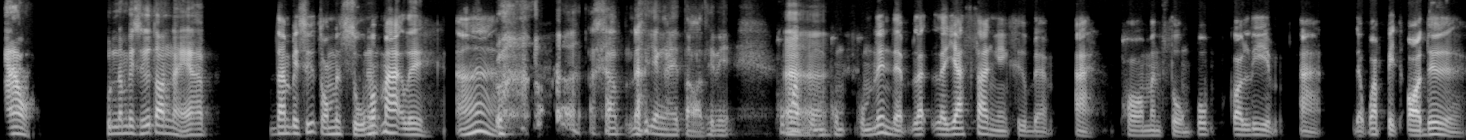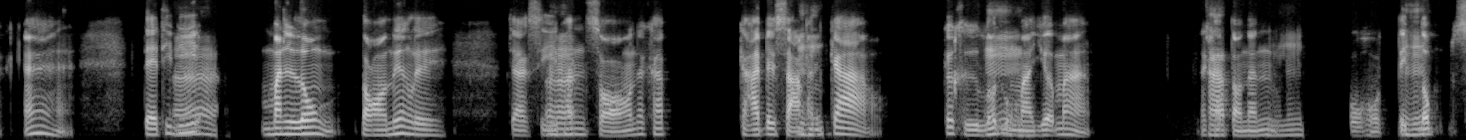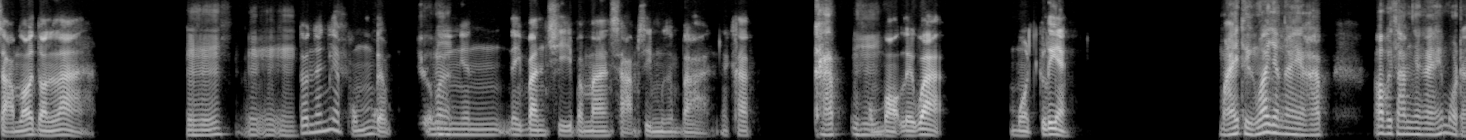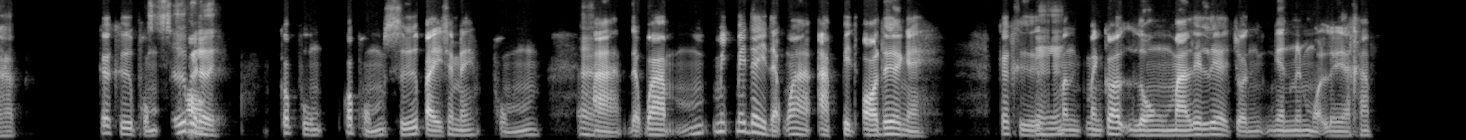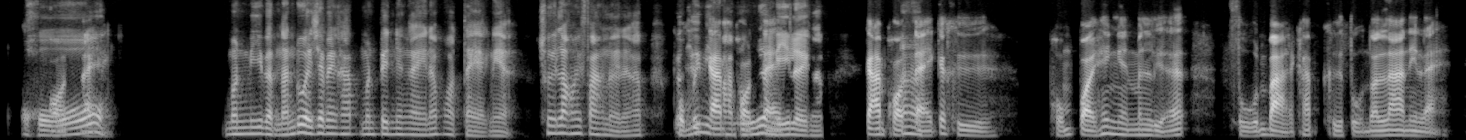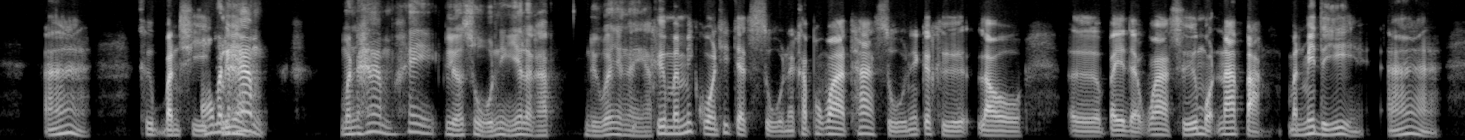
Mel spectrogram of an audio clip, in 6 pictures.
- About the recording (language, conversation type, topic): Thai, podcast, ทำยังไงถึงจะหาแรงจูงใจได้เมื่อรู้สึกท้อ?
- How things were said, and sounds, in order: chuckle; laughing while speaking: "แล้วยังไง"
